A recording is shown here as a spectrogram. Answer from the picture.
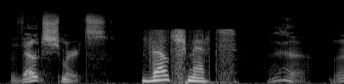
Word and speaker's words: Weltschmerz: No, Weltschmerz. I'm looking at the pronunciation. Weltschmerz. Weltschmerz.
